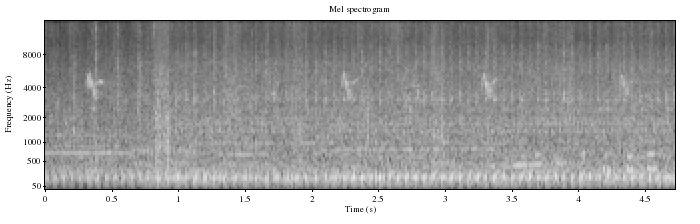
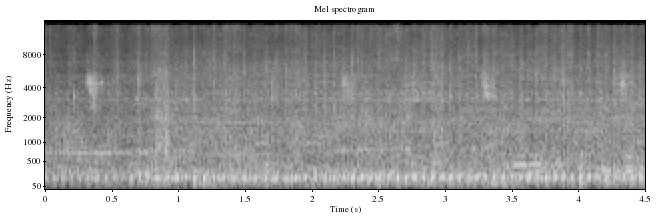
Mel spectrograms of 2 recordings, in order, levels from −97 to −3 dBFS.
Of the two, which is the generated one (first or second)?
second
